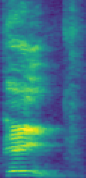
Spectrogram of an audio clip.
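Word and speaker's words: feign: এবার 5 নম্বর রুলে ওয়ার্ডের শেষে আই জি এন থাকলে তার উচ্চারণ আই ইন হয়, আইন হয়ে যায়। এই ক্ষেত্রে জির অনুচ্চারিত হয়ে থাকে। তাহলে আমরা কি ফেইন, তার মানে কি জির উচ্চারণ করলাম না, তাহলে ফেইস বললাম না, কি বললাম ফেইন।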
